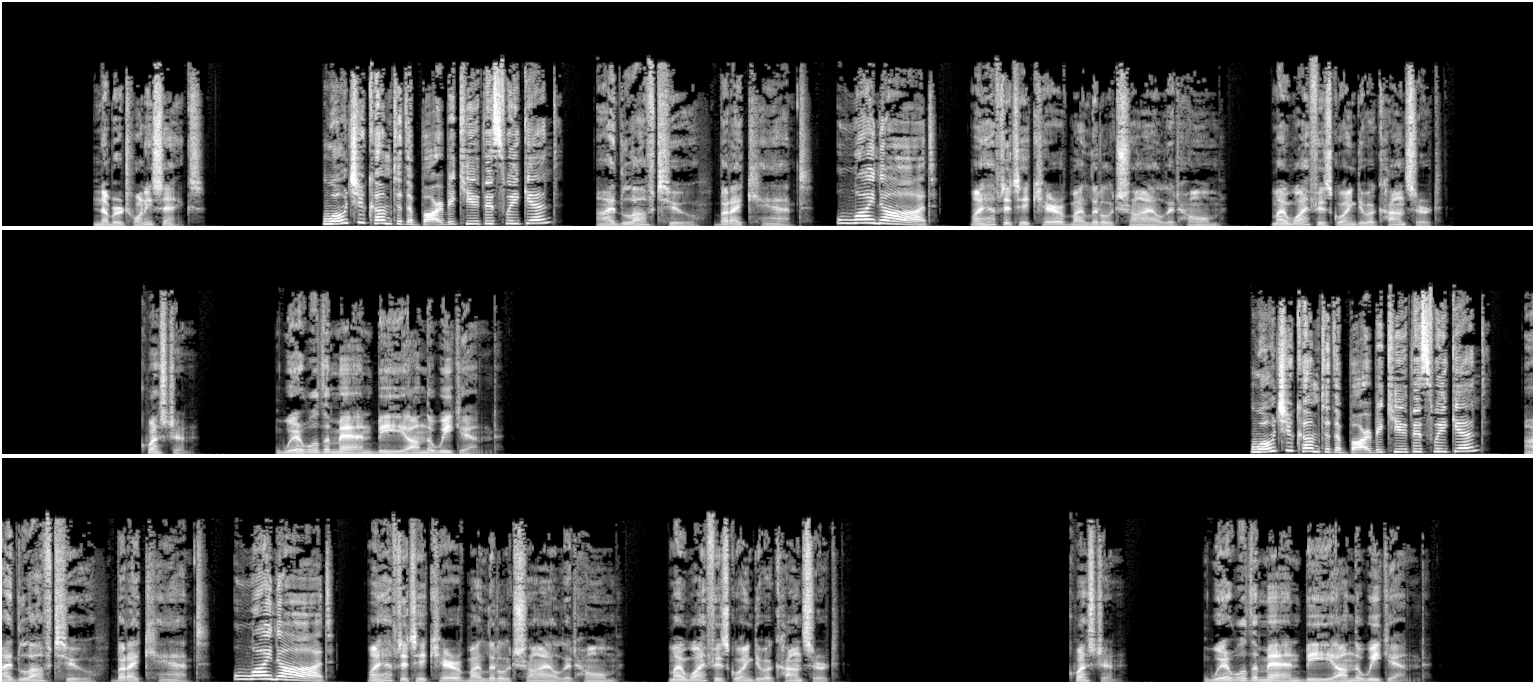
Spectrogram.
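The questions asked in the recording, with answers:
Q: Where will the man be on the weekend?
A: At home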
